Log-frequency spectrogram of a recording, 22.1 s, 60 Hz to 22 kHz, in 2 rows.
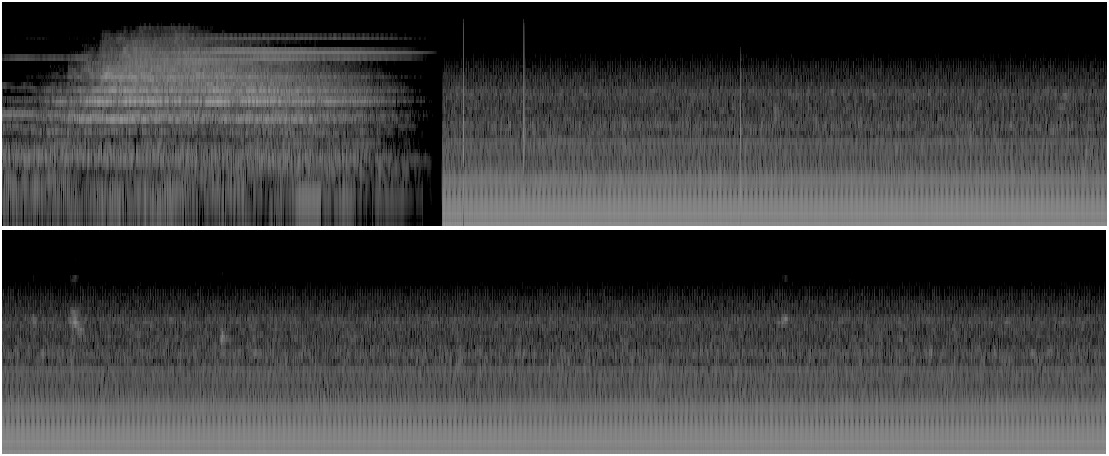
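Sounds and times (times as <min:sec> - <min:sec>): electrical mains hum: 0:04.4 - 0:22.0.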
